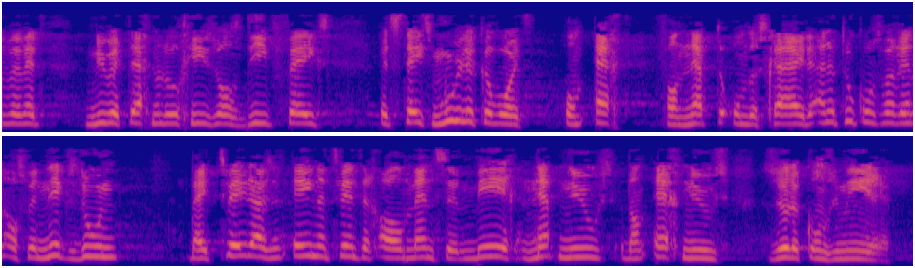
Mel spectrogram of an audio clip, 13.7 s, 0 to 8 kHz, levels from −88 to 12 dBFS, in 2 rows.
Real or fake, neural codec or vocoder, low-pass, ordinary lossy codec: fake; autoencoder, 48 kHz, 128 numbers a frame, DAC-VAE, trained on Japanese speech; 7.2 kHz; MP3, 24 kbps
